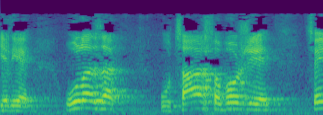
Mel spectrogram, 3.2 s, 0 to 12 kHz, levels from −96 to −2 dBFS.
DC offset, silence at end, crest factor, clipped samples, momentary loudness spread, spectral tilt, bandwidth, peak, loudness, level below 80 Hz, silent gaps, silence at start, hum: under 0.1%; 0 s; 18 dB; under 0.1%; 15 LU; -3 dB/octave; 8 kHz; -2 dBFS; -18 LUFS; -52 dBFS; none; 0 s; none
